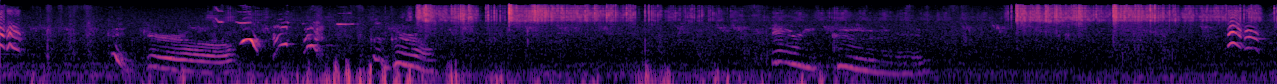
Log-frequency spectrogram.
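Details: Red tri female Australian Shepherd puppy on an Oklahoma breeding farm, doing sit, shake and roll-over tricks and wanting to be held. She gives high, falling whines in quick bursts under a woman's steady praise, with rattling handling noises.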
